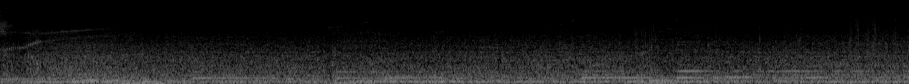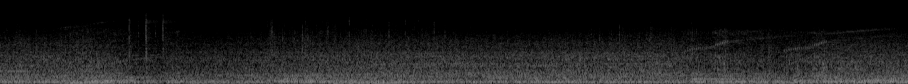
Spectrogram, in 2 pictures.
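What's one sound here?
Tyres crunch through snow.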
